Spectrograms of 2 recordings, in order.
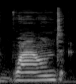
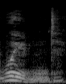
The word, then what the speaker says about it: wound: So number one is the bandage was wound around the wound. So both the words wound and wound are spelt identically, but they have two different pronunciations and they have two different meanings.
